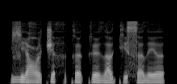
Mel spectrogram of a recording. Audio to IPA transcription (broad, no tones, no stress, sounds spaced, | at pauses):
ɮ i ʕ o t͡ʃ ə h ɐ k œ k ø ð a ʊ̯ kʲ ʊ s ɐ ð e ə̯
